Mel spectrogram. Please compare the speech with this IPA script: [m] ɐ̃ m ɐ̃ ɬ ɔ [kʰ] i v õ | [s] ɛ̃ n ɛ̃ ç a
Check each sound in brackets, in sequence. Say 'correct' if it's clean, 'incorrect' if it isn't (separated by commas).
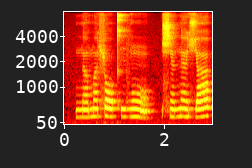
incorrect, correct, incorrect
